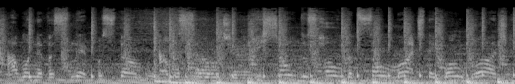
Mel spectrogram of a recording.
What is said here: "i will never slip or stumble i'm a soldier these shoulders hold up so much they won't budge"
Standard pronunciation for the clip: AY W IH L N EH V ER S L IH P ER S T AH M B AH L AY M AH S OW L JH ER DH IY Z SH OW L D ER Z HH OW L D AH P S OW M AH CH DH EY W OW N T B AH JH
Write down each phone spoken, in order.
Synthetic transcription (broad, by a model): AY W IH L N EH V ER S N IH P ER S T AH M B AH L AY M AH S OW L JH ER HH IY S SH OW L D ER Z HH OW L D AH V S OW M AH CH DH EY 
